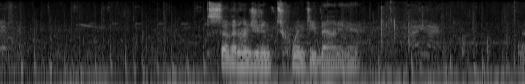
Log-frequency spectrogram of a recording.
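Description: Hooves of a horse, a different mount from the original thoroughbred, clip-clop steadily in a video game, heard over constant background game audio with someone talking over them.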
